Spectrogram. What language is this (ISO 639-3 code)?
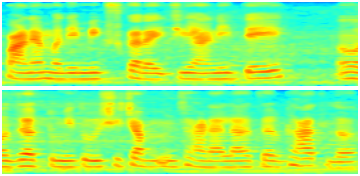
mar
